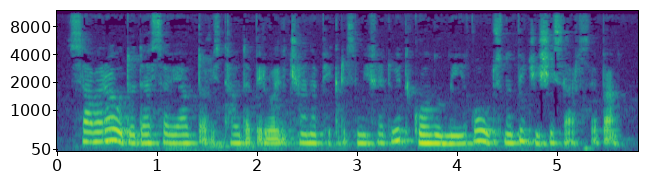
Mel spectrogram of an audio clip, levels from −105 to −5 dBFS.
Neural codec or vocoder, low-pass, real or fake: none; 10.8 kHz; real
